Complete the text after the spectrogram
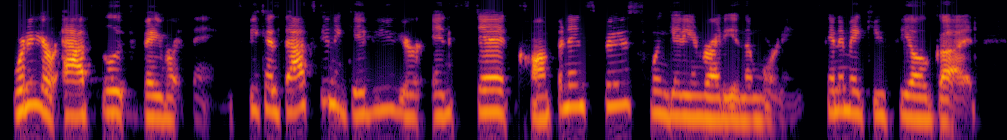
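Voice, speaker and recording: Speaking very fast with an American accent, a woman with a bright, sharp tone and medium pitch uses ordinary pitch variation and big swings in loudness, heard in a dry, close sound with no echo. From Illinois, Decatur. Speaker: social media influencer and stylist. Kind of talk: casual interview chat.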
